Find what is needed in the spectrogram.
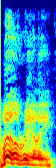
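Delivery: high, loud indignant huff; affronted. A narrator's reading. Owner of the paper called a figment, affronted. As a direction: take offence in a high voice. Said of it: "looking displeased".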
